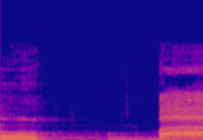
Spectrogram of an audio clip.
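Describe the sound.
A voice imitates a sheep with wavering, bleating calls: a nasal 'baa' that fades, a lower held tone, then a louder, higher quavering bleat to close, with no other sounds.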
